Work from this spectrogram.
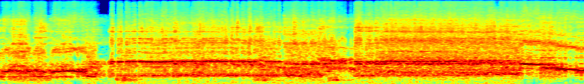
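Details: Howler monkey, called bugio or guariba, in a steady, powerful roaring chorus with a long, level, moaning tone, dipping and shifting near the start and end.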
